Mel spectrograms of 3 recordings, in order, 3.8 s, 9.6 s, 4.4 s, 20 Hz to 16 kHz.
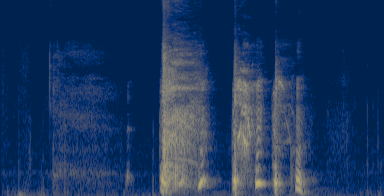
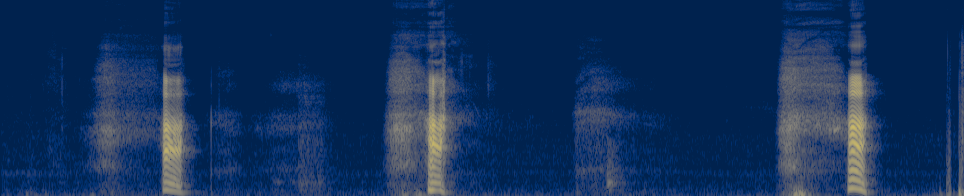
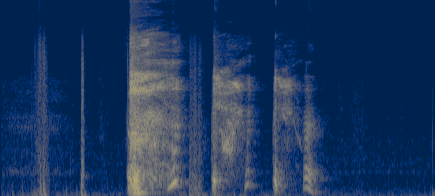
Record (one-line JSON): {"cough_length": "3.8 s", "cough_amplitude": 7173, "cough_signal_mean_std_ratio": 0.4, "exhalation_length": "9.6 s", "exhalation_amplitude": 20106, "exhalation_signal_mean_std_ratio": 0.19, "three_cough_length": "4.4 s", "three_cough_amplitude": 7338, "three_cough_signal_mean_std_ratio": 0.34, "survey_phase": "beta (2021-08-13 to 2022-03-07)", "age": "18-44", "gender": "Male", "wearing_mask": "No", "symptom_cough_any": true, "symptom_new_continuous_cough": true, "symptom_runny_or_blocked_nose": true, "symptom_sore_throat": true, "symptom_change_to_sense_of_smell_or_taste": true, "symptom_onset": "4 days", "smoker_status": "Never smoked", "respiratory_condition_asthma": false, "respiratory_condition_other": false, "recruitment_source": "Test and Trace", "submission_delay": "1 day", "covid_test_result": "Positive", "covid_test_method": "ePCR"}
